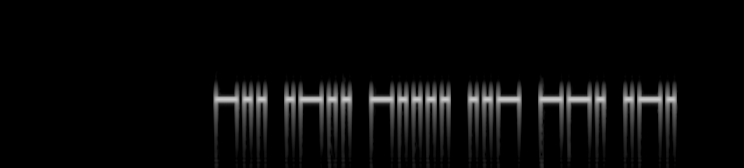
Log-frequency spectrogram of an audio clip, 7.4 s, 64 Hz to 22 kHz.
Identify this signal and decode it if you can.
Morse code, heard as a keyed tone, about 17 wpm, 700 Hz. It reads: DL6UGR
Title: DXCC-100 Call Signs - 6 Characters - Repeated 3x - 17wpm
